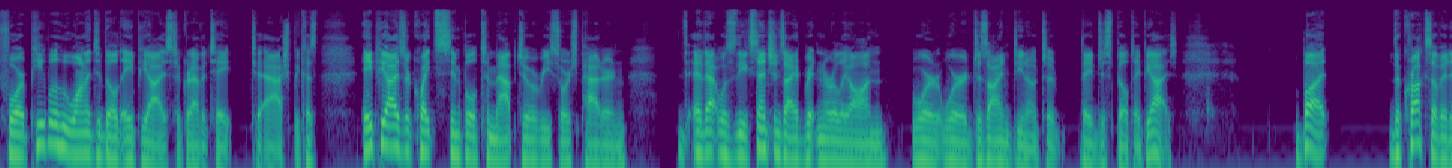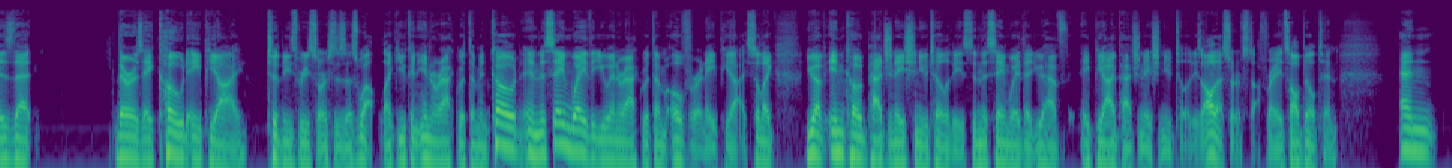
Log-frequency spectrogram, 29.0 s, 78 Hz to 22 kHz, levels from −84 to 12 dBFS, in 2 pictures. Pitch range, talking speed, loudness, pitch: 85-120 Hz, 220 wpm, -21 LUFS, 95 Hz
